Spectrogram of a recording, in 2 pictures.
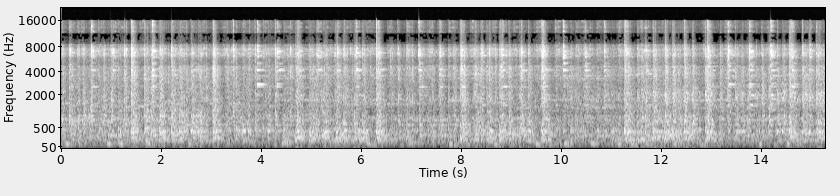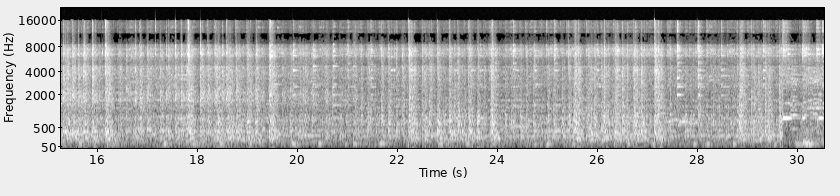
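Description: A troupe of double-headed barrel drums beaten with sticks, playing a dense, continuous processional beat at a steady loudness.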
